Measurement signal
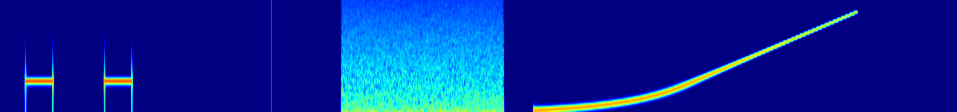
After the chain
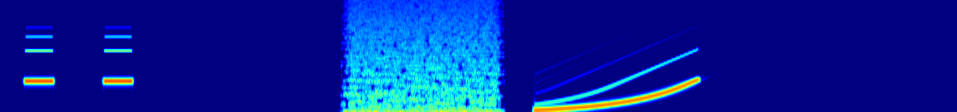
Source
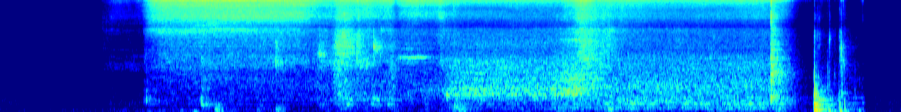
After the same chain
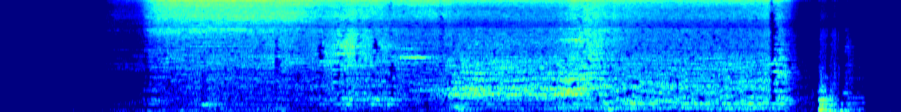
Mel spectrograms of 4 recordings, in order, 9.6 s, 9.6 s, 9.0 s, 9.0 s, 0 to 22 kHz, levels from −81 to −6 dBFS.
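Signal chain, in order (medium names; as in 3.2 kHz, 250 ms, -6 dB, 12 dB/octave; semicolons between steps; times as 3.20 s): harmonic-percussive separation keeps harmonic; waveshaping leveller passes 1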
